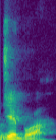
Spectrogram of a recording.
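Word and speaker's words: Ojibwa: So, the the Ojiua or the Ojiua, I'm not sure how how do you say that properly? Ojiua.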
